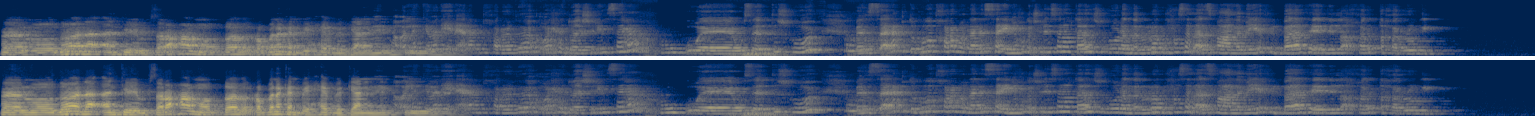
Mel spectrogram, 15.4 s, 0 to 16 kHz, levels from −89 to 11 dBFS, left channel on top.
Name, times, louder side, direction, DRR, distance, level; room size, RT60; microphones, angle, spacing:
voice 1, 0.0-4.5 6.6-6.8, right 6 dB, 85° right, 8 dB, 0.3 m, -22 dB
voice 2, 3.6-6.5 6.9-14.3, left 1 dB, 15° left, -1 dB, 0.4 m, -35 dB
sound 1, 5.1-5.7 6.0-9.5 9.7-10.0 10.3-10.5 10.7-10.8, left 2 dB, 80° left, 0.5 m, -44 dB
4.2 x 2.2 x 2.3 m, 0.67 s
head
